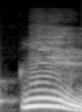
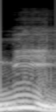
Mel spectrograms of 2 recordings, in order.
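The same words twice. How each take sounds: First: ক্নি with the k sounded; spelled-out wrong pronunciation. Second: নি with a silent k; correct pronunciation. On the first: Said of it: "এটার pronunciation হতে হতো". (অক্ষর ধরে ক্নি, ক উচ্চারণ করে) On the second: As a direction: say নি, the k dropped. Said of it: "কিন্তু আমরা কি বলি?". (সঠিক উচ্চারণ নি, ক নীরব) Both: Shown as a demonstration.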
